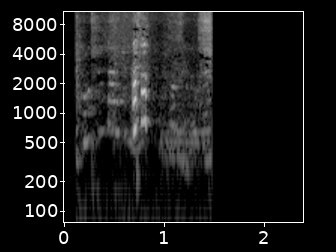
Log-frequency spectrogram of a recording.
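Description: A short high-pitched vocal sound, rising to a sharp loudest cry a little under a second in, and cut off at about a second and a half.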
